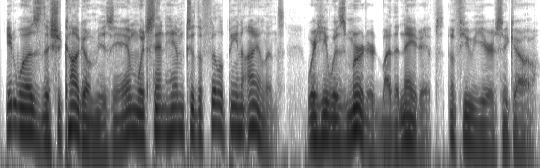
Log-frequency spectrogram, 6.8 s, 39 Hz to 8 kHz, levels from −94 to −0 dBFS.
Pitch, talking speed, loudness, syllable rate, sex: 100 Hz, 205 wpm, -19 LUFS, 5.7 syllables/s, male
